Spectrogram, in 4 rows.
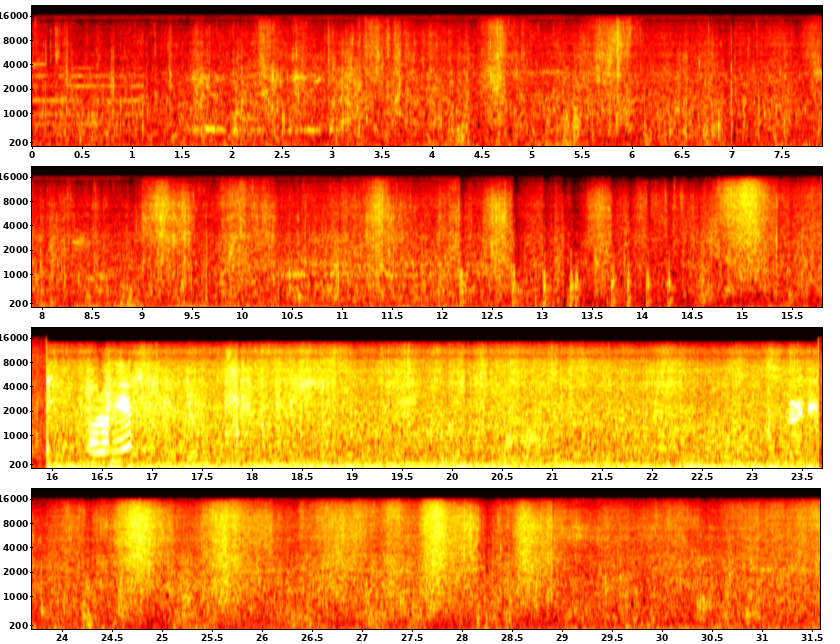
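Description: Wind and rushing water around TP52 racing yachts sailing upwind. For about eight seconds from midway, the sound turns much louder and deeper: heavy wind buffeting on the microphone and water rushing along the hull, heard from aboard beside the crew hiking on the rail.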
